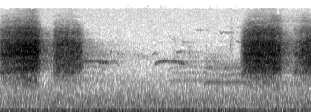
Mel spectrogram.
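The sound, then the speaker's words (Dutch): Harsh, raspy screeches of a Eurasian jay (Garrulus glandarius): two hoarse calls, a brief quiet gap with faint background, then two more rasping screeches, loud, with no talking. “Ja, zijn wetenschappelijke naam is Garulus glandarius.”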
